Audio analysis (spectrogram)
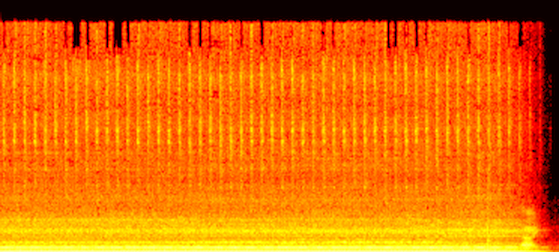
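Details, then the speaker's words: Before repair, the car runs rough with an even, sharp tick about four times a second over a lumpy low idle. The tick seemed to come from under the car and was thought to be exhaust. The cause was a failed coil pack misfiring. "that was the ticking noise that was in the car um didn't know what it was from it sounded like it was coming from the bottom of the car thought it was exhausting that any other"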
